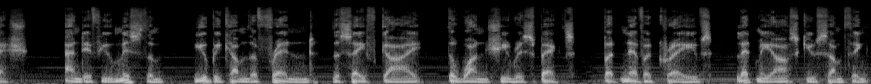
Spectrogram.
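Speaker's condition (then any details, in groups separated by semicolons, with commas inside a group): No condition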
